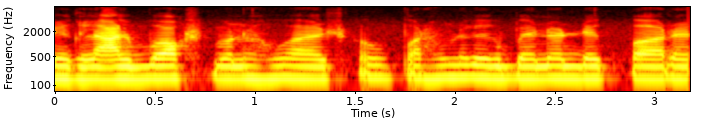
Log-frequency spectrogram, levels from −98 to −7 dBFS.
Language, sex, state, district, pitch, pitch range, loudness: Hindi, male, Haryana, Rohtak, 145 Hz, 145-150 Hz, -24 LUFS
